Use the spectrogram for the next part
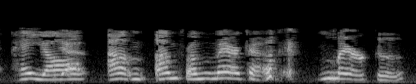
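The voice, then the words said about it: Put-on Texan American accent. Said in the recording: “my American accent ... Texas”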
